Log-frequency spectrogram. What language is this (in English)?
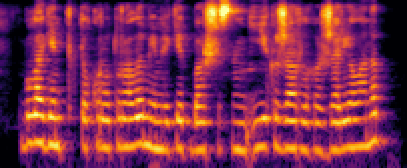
Kazakh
